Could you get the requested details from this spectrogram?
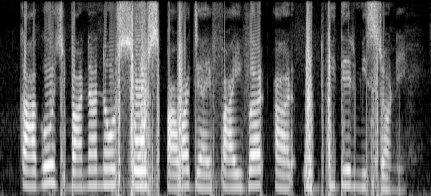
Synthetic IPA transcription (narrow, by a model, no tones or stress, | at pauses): kaɡod͡ʑbananoɾsoɾspaoad͡ʑaefajbaɾaɾud̪bid̪eɾmisɾone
